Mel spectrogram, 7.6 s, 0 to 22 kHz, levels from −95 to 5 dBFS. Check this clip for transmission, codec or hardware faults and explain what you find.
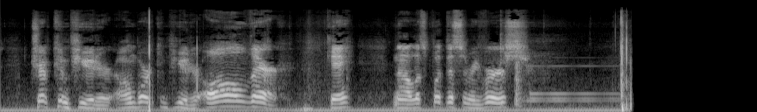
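One fault is present: a cut-off end. At 6.31 s the sound stops mid-event and drops straight to digital silence for the remaining 1.3 s. The final buffers were never written or played out, so nothing decays. That abrupt stop, with no tail or fade, separates it from a natural ending.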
